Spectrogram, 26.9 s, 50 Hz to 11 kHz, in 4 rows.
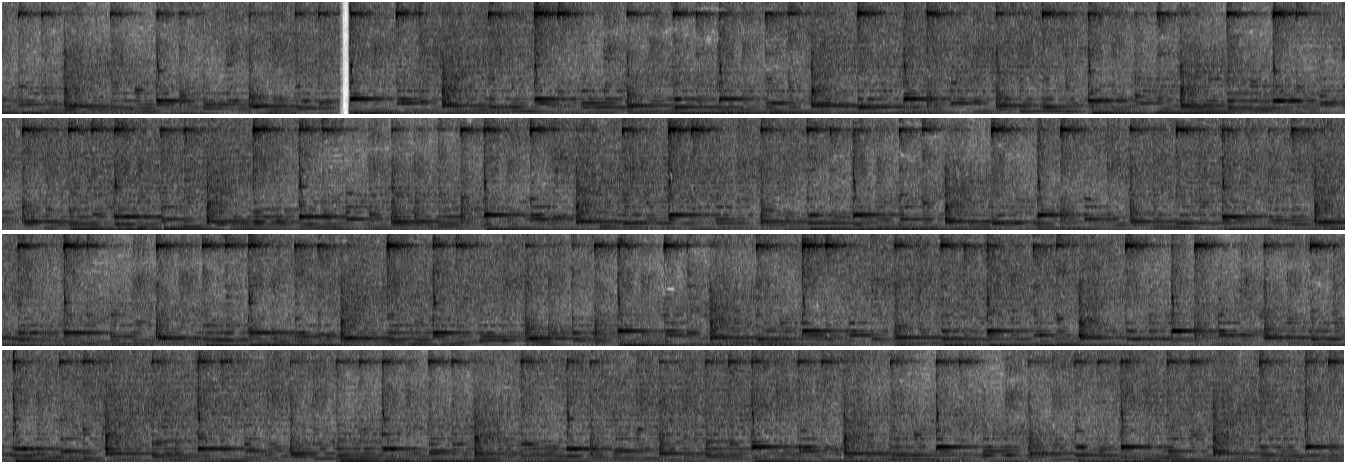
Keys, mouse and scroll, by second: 0.4-5.9 drag, 6.1 ctrl+s, 7.9-12.9 drag, 13.0 ctrl+s, 17.2 ctrl+s, 18.0 click, 20.0-21.8 scroll down 1, 21.9 click, 25.9 click, 26.1 ctrl+z.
